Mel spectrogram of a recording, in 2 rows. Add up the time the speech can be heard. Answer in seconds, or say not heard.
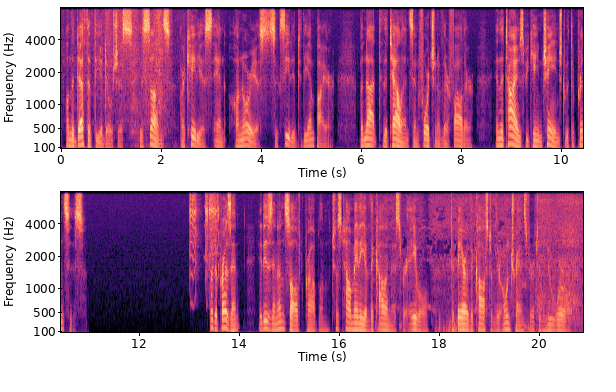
18 s.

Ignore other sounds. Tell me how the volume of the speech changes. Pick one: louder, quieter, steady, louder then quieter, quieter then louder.
steady.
